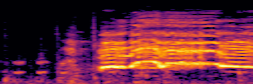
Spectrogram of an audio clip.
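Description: Chickens near a chicken pen on a morning farm, with a couple of soft clucks leading into a loud, drawn-out crowing call close by.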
